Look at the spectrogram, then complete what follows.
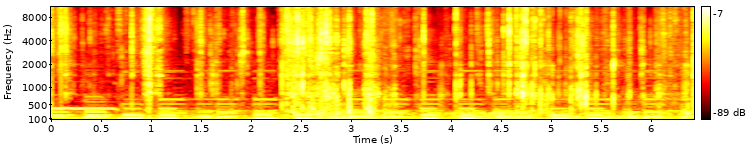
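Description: Foil wrapper of a Pokémon Evolving Skies booster pack crinkling in bursts as it is torn open and the cards are pulled out, over background music with a steady beat.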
